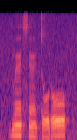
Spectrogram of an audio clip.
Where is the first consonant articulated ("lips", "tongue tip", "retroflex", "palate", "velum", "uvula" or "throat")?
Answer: lips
